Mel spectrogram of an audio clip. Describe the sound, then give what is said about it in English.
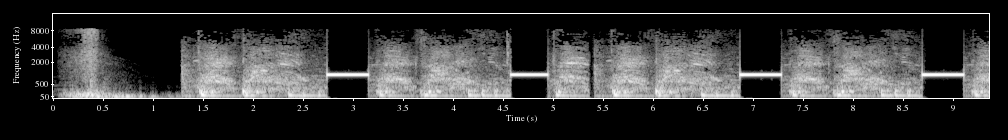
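Protesters' crowd noise during arrests at an abortion-rights demonstration in New York City: loud, dense shouting and chanting, repeatedly cut by steady, flat electronic beep tones between bursts of crowd sound. “Well, what you're hearing there were arrests during pro-abortion protests in New York City.”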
